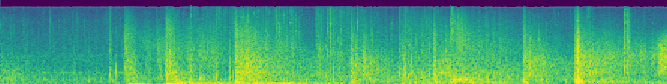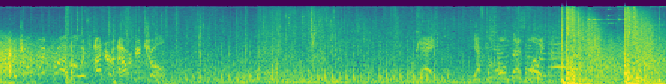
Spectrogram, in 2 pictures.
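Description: Gunshots crack and echo in the distance.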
